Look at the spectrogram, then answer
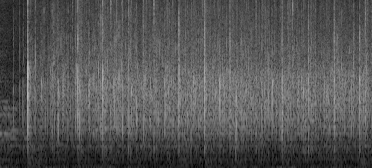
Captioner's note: crowd applauding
